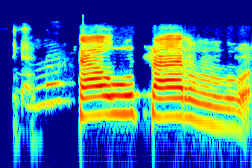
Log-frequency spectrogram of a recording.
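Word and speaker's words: الكوثر: Kautsar. Ngalir. Kautsar. Inna a'toina kal Poina. Nah, ngalir ya ainnya. Inna poina kal kautsar.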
